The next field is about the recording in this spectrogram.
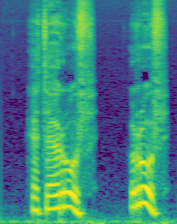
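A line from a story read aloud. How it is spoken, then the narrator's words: Frightened whisper. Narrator (Russian): сказала она перепуганным шепотом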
